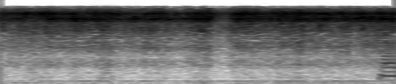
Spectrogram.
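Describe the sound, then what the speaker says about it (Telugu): Eggplant chutney hits a hot tempering and sets off a loud, close, hissing sizzle that runs continuously with a brief dip in the middle, and no one speaks. "పచ్చడి అంతా కూడా ఈ పోపులోకి వేసేసుకోవాలి"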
